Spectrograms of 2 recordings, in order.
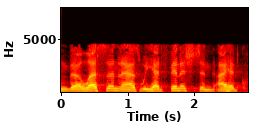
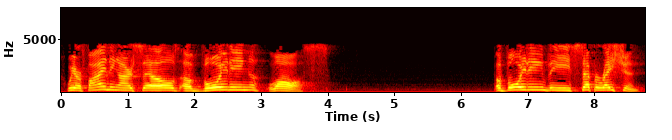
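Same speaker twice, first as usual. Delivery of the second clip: slow, louder sermon emphasis; preaching; 4 semitones higher, 6 dB louder, slower than usual. Acted. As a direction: lean into each phrase like a preacher.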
